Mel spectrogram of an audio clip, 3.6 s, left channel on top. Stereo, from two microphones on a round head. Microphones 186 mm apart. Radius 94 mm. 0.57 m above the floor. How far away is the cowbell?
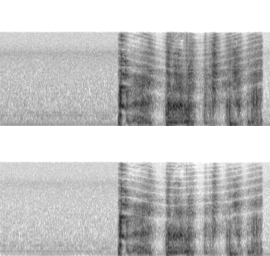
No cowbell in this recording.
